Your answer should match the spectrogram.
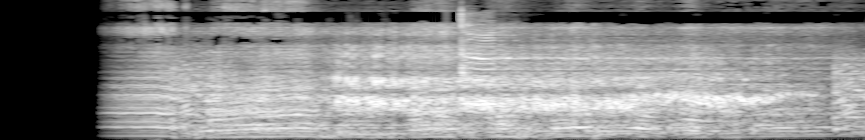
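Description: A car drifting: its engine running at high revs with a wavering pitch while its tyres squeal. The sound starts about half a second in and stays loud.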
